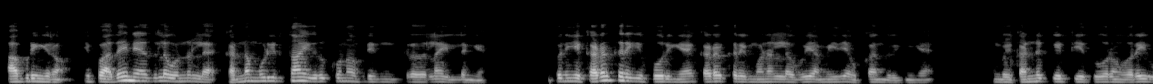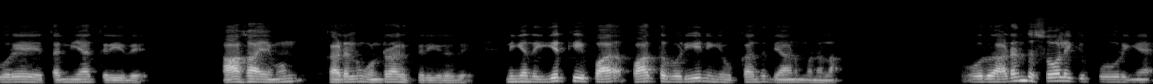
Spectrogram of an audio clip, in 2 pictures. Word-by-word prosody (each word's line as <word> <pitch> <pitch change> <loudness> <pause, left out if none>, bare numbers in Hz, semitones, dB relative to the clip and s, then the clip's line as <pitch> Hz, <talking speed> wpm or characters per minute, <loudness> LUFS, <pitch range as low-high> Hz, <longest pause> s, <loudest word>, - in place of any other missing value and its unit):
அப்டிங்கிறோம். 130 - 0 0.2
இப்ப 135 +2 +2
அதே 165 +8 +4
நேரத்துல 160 0 +1
ஒண்ணும் 145 +1 -5
இல்ல. 125 -3 -1 0.2
கண்ண 120 +8 0
மூடிட்டு 160 -2 -2
தான் 175 0 +5
இருக்கணும் 145 0 -3
அப்டிங்கறது 120 -2 -5
எல்லாம் 130 0 -3
இல்லங்க. 110 -3 -7 0.7
இப்ப 150 - -1
நீங்க 150 -1 +2
கடற்கரைக்கு 170 -1 +4
போறீங்க. 125 -3 +2 0.2
கடற்கரை 140 0 +1
மணல்ல 125 0 -3
போய் 125 +2 0
அமைதியா 120 +2 -5
உக்காந்துருக்கீங்க. 105 -1 -7 0.7
உங்கள் 115 -2 -4
கண்ணுக்கு 140 +3 -1
எட்டிய 130 -2 -4
தூரம் 120 -1 -2
வரை 130 +4 +2 0.2
ஒரே 120 +2 +1 0.3
தண்ணியா 115 +2 -1 0.2
தெரியுது. 100 -1 -2 0.9
ஆகாயமும் 125 0 +3 0.4
கடலும் 125 +2 +2
ஒன்றாகத் 115 -2 0
தெரிகிறது. 100 -1 -4 0.4
நீங்க 130 +1 0
அந்த 125 -1 -2
இயற்கைய 155 0 +3
பா 125 - +9 0.3
பாத்தபடியே 135 0 +3
நீங்க 125 -3 -7
உக்காந்து 120 +5 -4
தியானம் 110 -1 -1
பண்ணலாம். 95 -1 -6 1.3
ஒரு 130 +1 +3
அடர்ந்த 170 +6 +4
சோலைக்கு 160 -3 +2
போறீங்க. 120 -2 -5
125 Hz, 120 wpm, -23 LUFS, 115-140 Hz, 1.3 s, பா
